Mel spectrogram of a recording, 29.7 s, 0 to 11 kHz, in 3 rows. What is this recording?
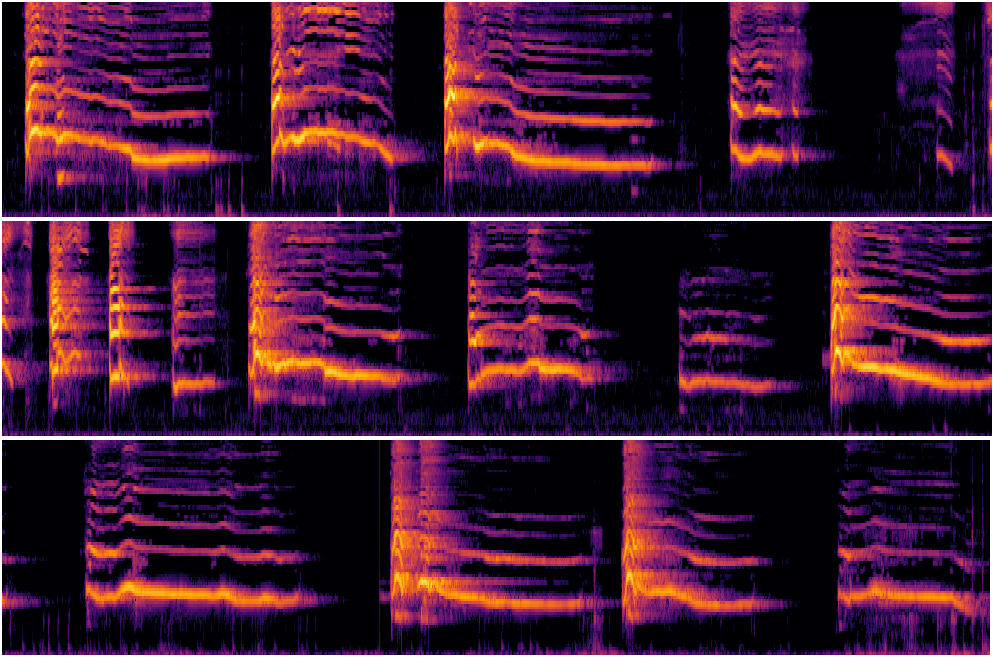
Howling for the microphone.
Created using an HDR sound recorder from MSU.
Recorded 2014-09-13.
Edited using Audacity.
